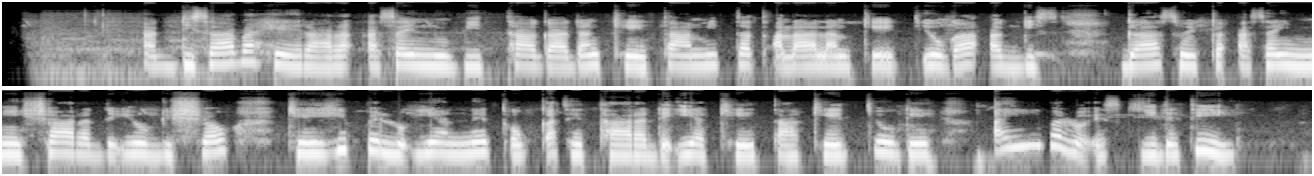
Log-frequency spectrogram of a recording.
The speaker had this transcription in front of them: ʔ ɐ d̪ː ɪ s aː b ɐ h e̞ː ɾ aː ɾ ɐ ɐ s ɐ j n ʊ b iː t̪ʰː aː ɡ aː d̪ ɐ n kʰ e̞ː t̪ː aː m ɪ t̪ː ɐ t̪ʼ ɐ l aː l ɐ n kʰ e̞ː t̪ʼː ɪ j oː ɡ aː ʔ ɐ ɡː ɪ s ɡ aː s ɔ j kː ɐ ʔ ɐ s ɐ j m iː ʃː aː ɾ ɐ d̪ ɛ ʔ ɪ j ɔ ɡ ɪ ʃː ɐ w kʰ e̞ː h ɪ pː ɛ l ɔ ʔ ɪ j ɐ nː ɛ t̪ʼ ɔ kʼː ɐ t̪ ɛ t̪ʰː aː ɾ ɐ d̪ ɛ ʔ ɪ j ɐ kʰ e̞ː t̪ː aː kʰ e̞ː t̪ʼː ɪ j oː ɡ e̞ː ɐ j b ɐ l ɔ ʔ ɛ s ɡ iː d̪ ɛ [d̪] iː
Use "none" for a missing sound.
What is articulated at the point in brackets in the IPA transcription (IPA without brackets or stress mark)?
t̪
